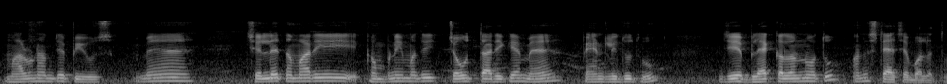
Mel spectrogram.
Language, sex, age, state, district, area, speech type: Gujarati, male, 18-30, Gujarat, Anand, urban, spontaneous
